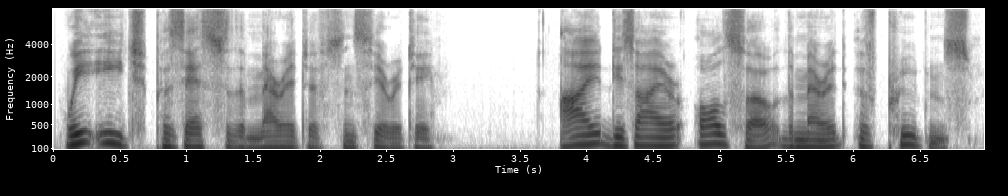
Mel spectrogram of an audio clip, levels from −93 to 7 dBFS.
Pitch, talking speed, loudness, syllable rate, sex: 115 Hz, 120 wpm, -20 LUFS, 4.5 syllables/s, male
